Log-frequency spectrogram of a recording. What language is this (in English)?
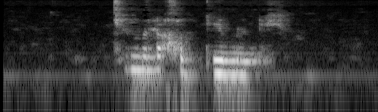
Kabyle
